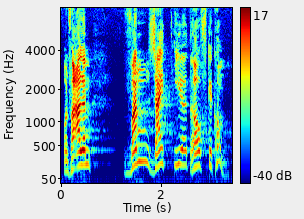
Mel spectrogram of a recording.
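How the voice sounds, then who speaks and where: A man's voice: sits high, very animated, measured pace, bright, forceful tone, heavily acted. An actor in a 1960s German radio play as a scheming, imperious king, theatrical and volatile, swinging between feigned politeness and outbursts. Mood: probing, feigned politeness. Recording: 1960s radio play, long reverberant hall.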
